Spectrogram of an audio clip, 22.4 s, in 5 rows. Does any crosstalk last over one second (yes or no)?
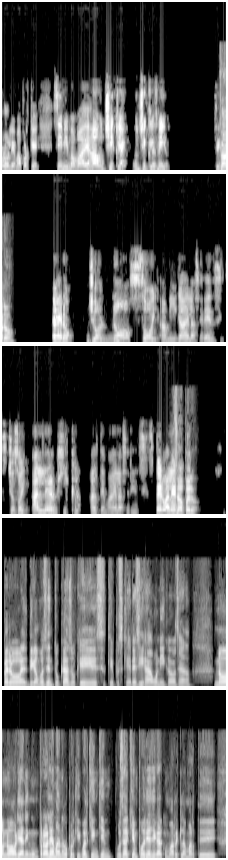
no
